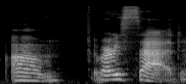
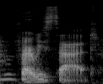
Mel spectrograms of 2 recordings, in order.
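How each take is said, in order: First: Said in the usual way. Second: Breathy whisper, low and soft. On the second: Real, not acted. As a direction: drop to a whisper on "Very sad". Tarot reader repeats sad reading.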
